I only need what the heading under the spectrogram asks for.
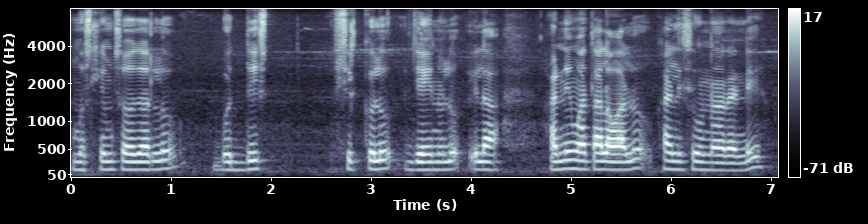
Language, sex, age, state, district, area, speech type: Telugu, male, 18-30, Andhra Pradesh, Sri Satya Sai, urban, spontaneous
